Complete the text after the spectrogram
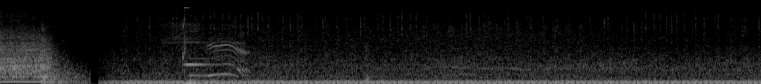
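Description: A buggy engine idles with a steady low rumble.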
